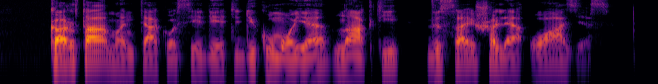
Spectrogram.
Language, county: Lithuanian, Tauragė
